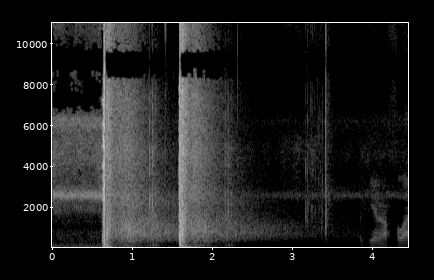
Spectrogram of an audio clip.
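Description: Two 9mm pistol shots from a SIG P365 XL, about a second apart, each a sharp crack trailed by a fading echo. Crickets chirp steadily in the background.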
